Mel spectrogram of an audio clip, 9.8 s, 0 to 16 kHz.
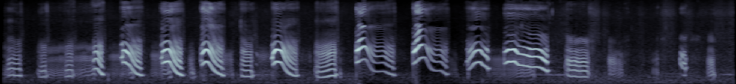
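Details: A 6-day-old yellow Labrador puppy gives high, squeaky yelps that rise and fall, one after another.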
